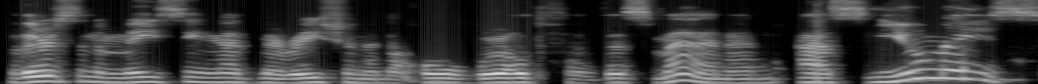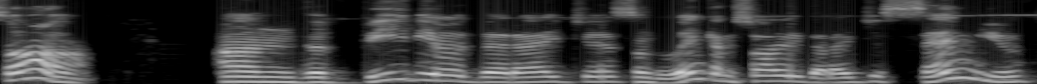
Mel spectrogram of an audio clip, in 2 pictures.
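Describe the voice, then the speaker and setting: Casting: man in his forties from Honduras, teacher, earnest and animated, close dry webcam sound. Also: high voice, no room sound, rough recording. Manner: earnest, animated, with non-native phrasing. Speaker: English teacher. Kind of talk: online class lesson. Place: small indoor room at home. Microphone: webcam on a video call.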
